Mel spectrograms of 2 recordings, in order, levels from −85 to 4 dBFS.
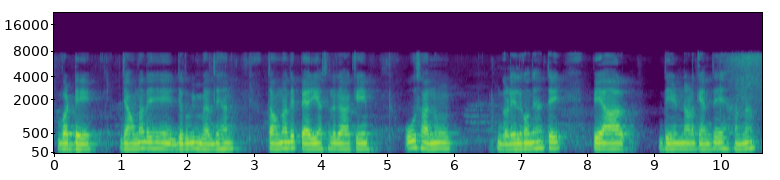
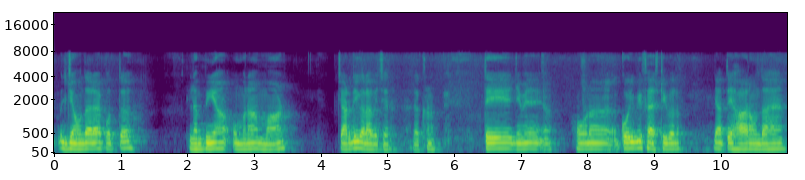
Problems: continuous background conversations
